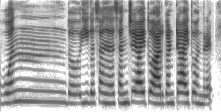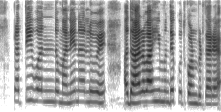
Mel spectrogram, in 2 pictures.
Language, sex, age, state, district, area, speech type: Kannada, female, 18-30, Karnataka, Tumkur, urban, spontaneous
